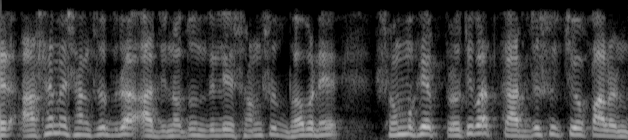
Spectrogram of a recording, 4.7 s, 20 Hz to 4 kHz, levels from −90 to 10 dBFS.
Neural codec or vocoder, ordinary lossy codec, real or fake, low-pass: codec, 16 kHz, 16 kbps, FunCodec, trained on Chinese and English, 50 frames a second; none; fake; 3.6 kHz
